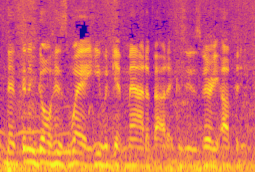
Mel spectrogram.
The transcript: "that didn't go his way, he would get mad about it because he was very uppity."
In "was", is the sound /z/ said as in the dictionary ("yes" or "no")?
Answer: yes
